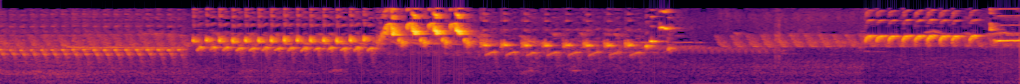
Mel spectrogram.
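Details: Timbrado canary song with a rapid low trill, a brighter rolling series, a loud high burst of repeated notes, then a brief pause before the trilling resumes.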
